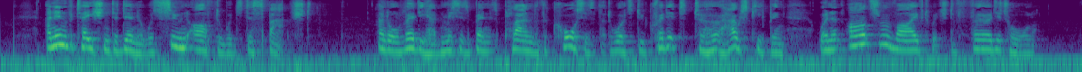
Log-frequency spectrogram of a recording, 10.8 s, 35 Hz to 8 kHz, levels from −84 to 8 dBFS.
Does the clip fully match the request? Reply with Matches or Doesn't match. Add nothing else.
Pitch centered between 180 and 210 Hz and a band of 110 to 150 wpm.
Doesn't match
